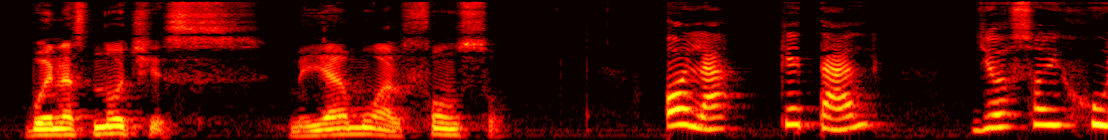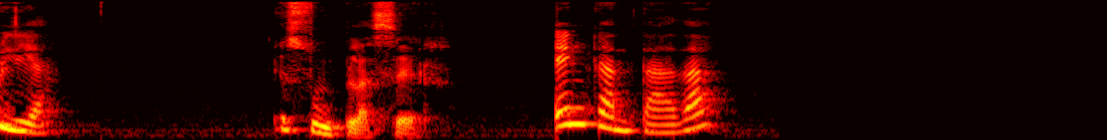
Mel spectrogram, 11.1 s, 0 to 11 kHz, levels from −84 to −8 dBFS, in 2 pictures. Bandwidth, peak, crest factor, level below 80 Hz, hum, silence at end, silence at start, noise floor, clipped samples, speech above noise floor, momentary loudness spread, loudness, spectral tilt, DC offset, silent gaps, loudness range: 11 kHz; -16 dBFS; 20 dB; -78 dBFS; none; 1.95 s; 0.15 s; -72 dBFS; under 0.1%; 40 dB; 14 LU; -33 LUFS; -4 dB/octave; under 0.1%; none; 6 LU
